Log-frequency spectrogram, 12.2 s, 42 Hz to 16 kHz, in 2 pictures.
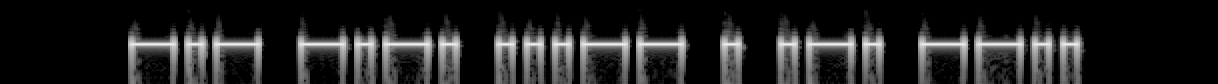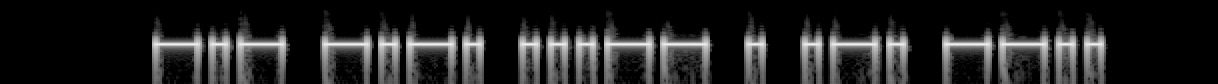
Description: Morse code, heard as a keyed tone, about 17 wpm, 700 Hz. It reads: KC3ERZ KC3ERZ
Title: USA Call Signs - 6 Characters - Repeated 3x - 17wpm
